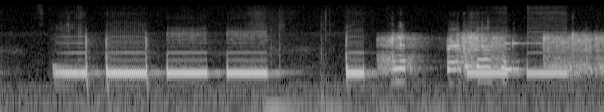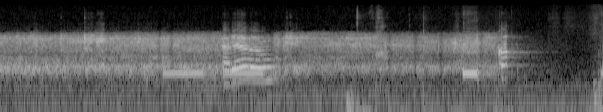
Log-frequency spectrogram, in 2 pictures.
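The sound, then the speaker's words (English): A quick run of separate touch-tone beeps as a number is dialed on a phone for a prank call to a kebab shop, followed by a long, steady tinny ringing tone from the phone line that goes on with no one picking up. “How do you not answer your phone from being a potential customer?”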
